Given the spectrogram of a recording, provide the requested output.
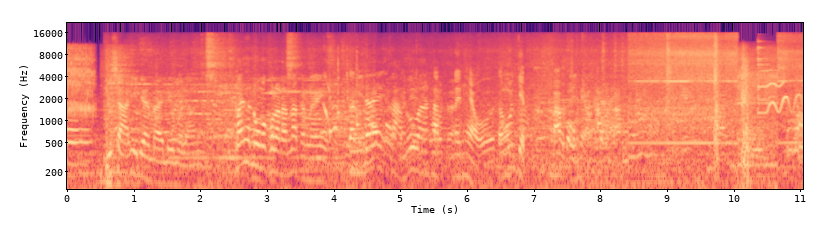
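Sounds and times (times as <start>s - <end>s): steady two-tone hum: 0.0s - 11.0s.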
